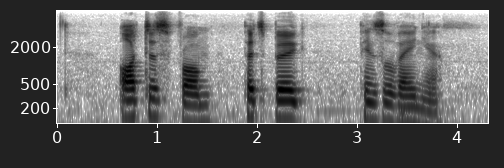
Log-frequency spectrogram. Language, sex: English, male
